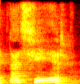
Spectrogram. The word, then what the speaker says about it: taller: A pronúncia que eu uso é taller, existem outras pronúncias, a que eu uso é taller, e vamos ver em contexto.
